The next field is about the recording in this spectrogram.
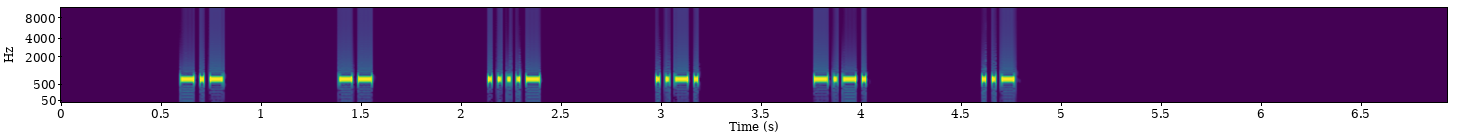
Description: Morse code, heard as a keyed tone, about 48 wpm, spaced as for 14 wpm, 690 Hz. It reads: KM4FCU
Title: USA Call Signs - 6 Characters - 8x Character Spacing - 50wpm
